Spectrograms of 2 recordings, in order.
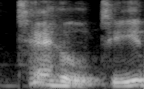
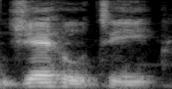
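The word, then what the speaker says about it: Djehuti: image here we go here's jti sometimes described as touti depends on where you where you're from I think now um I think that the the that the pronunciation jeti is more accurate than tahuti but um being someone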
